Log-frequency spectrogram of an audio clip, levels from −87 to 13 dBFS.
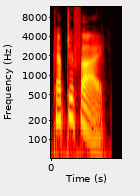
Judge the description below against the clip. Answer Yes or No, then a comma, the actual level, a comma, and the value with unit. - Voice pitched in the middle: Yes, medium, 160 Hz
